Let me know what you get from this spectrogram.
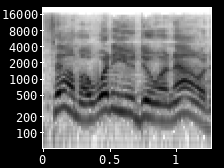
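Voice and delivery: calling out in surprised concern. Retold or imitated. Grandma surprised at door.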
